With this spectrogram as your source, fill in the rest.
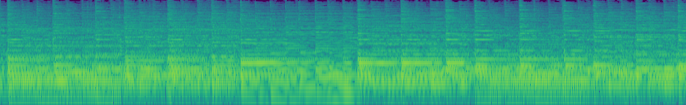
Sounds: playing harpsichord
harpsichord
keyboard (musical)

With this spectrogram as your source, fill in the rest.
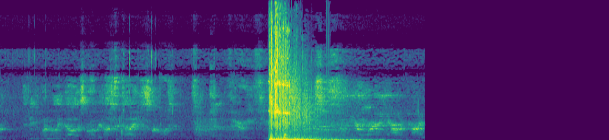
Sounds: speech

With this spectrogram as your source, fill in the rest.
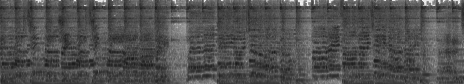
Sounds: tinkle

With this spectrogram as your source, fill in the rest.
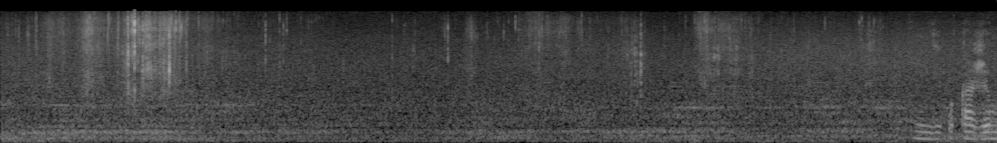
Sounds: speech

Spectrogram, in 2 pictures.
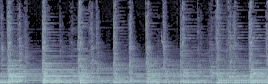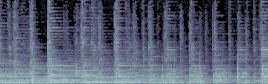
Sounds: playing zither

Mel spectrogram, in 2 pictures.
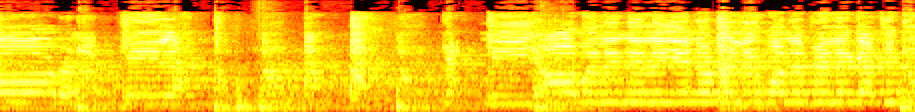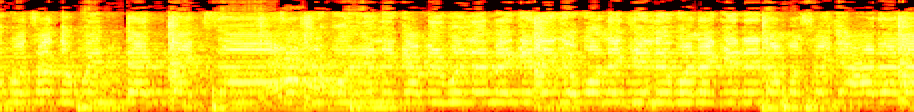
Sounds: beatboxing
music

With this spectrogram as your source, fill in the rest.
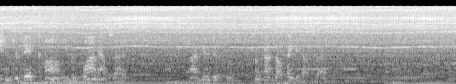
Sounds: speech

